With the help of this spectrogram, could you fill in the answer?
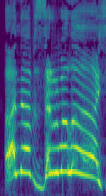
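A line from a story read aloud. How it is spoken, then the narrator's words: Delighted shout. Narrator (Russian): в восторге закричал Карлсон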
